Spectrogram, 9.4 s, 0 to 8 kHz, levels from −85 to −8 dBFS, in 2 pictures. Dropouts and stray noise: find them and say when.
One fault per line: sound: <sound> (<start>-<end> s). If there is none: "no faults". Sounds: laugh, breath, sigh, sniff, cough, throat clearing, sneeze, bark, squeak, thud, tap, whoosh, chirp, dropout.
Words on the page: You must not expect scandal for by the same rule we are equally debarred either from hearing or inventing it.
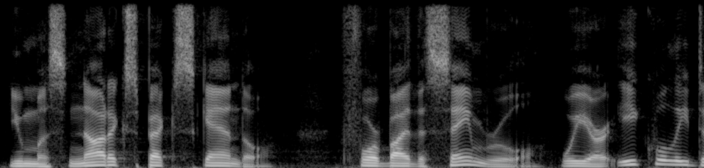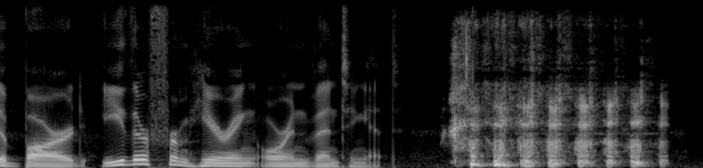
sound: laugh (7.6-9.2 s)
